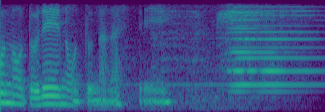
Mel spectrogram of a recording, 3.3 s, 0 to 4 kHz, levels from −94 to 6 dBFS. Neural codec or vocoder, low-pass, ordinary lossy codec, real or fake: none; 3.6 kHz; none; real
